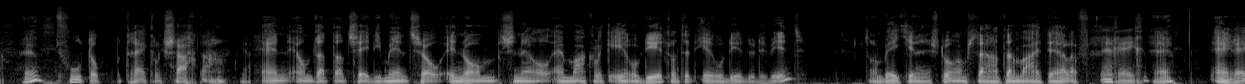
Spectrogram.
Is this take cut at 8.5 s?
no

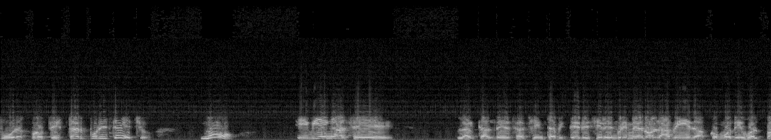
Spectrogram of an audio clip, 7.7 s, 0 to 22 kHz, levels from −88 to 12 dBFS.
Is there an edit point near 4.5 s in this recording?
no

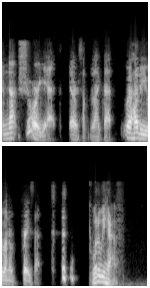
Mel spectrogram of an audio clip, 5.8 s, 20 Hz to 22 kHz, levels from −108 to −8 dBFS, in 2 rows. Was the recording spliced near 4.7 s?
yes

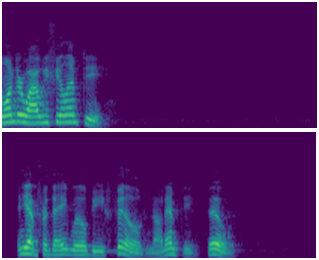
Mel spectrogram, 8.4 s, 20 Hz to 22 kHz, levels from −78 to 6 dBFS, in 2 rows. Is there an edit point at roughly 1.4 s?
no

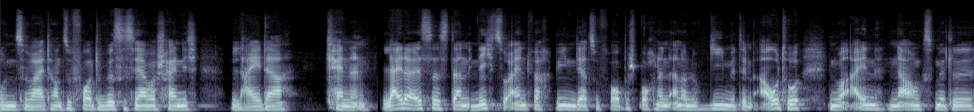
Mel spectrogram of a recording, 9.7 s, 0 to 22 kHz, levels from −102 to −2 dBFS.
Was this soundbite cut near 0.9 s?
no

